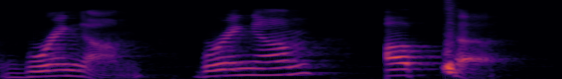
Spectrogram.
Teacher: I can reduce the them just get rid of that th and I'm left with M and I have to add it to the word before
